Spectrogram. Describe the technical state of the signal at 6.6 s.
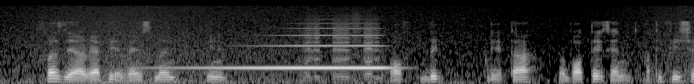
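At 6.6 s the speech is still under overdone noise removal, which runs throughout the clip. A noise reducer set far too aggressively is cutting individual frequency bands down or out whenever their level sits close to its noise estimate, so the quieter components of the voice are removed along with the noise. What remains is a lowered background that breaks up into twinkling, warbling artefacts.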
